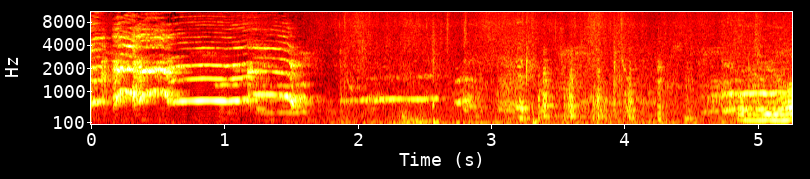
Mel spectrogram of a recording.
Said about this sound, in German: Die Henne hier brütet, da muss man immer etwas aufpassen, dass sie einen nicht angreift.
